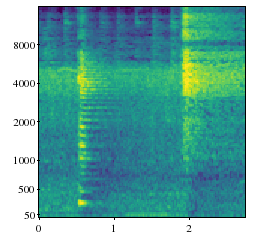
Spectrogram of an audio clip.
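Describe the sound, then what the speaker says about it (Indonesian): A Gumarang Jaya bus with an Adi Putro Jetbus 3 single-glass body arrives with a steady engine rumble, giving two short horn toots about a second and a half apart, fairly close and loud. "Masuk satu unit Gumarang Jaya dengan bodi Adi Putro single glass jet bus 3"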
